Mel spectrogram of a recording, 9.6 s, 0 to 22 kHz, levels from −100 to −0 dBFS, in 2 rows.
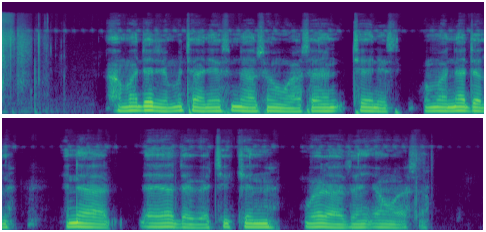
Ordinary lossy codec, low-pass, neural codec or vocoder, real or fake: none; 14.4 kHz; none; real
